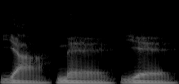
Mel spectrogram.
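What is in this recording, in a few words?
"yameye", concatenated syllables; Affixing experiment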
